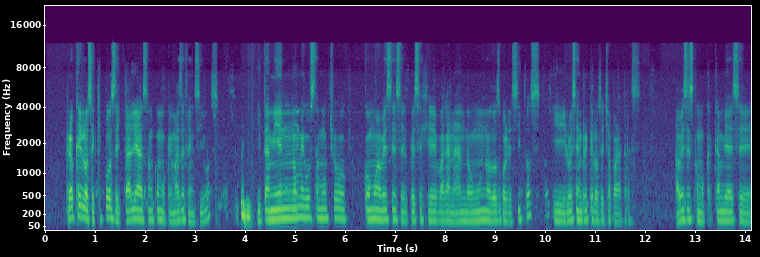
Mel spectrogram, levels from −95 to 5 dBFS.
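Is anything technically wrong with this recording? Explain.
Yes. An echo leak is the likely cause of faint repeats: on one side the call is probably playing through a loudspeaker, and that side's echo canceller lets part of what its microphone picks up slip back into the line. Here the delayed copy of the speech trails by about 355 ms, in short scraps at 1.0, 1.96, 3.47, 4.81, 6.08 and 9.98 s. Most are faint, some barely audible, but the one at 4.81 s comes through clearly at about 10 dB below the speech.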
